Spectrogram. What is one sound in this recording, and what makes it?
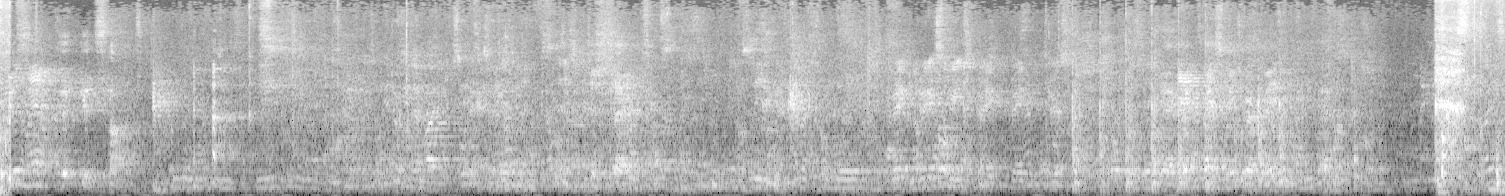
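A man speaks at length through a microphone, heard faintly in a large hall.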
